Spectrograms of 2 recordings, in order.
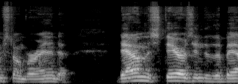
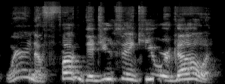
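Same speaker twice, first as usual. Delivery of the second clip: high, louder mock-incredulous teasing; amused taunt; 9 semitones higher, 4 dB louder than usual. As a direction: rib him like a grinning boss who caught you running. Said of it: "and he goes, in Spanish".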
